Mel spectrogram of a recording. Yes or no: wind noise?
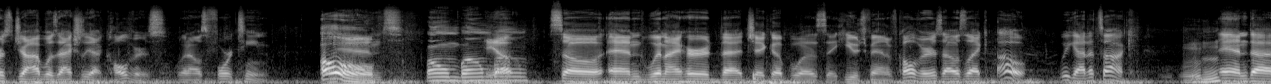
yes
